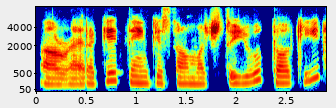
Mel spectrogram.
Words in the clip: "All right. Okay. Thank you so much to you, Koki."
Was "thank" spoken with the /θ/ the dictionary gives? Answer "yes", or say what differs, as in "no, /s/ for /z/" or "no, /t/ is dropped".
no, /t/ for /θ/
